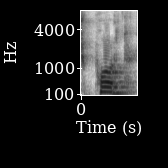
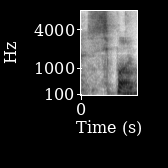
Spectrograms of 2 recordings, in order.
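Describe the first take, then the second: First: "sport" said SHPORT; German pronunciation, shport. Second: Said in the usual way. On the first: Shown as a demonstration. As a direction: open "sport" with a sh sound. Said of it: "Onlar sport şeklinde söylüyorlar". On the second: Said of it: "Biz spor diyoruz".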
